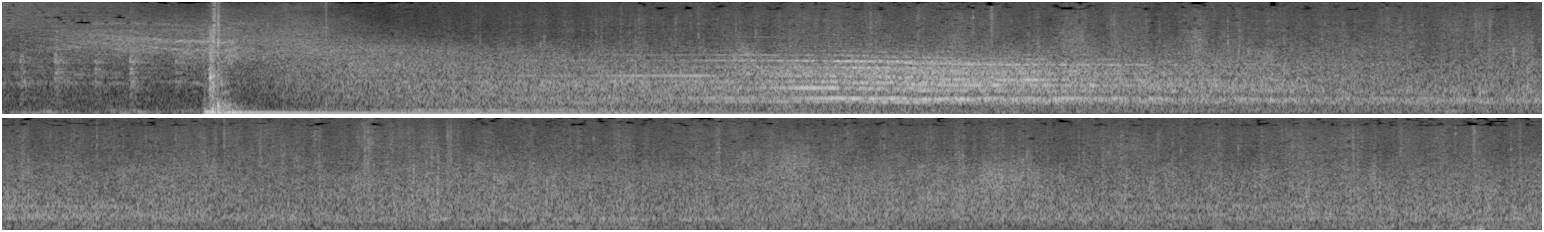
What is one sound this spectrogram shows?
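Wind rushes steadily past a game figure falling through the sky.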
